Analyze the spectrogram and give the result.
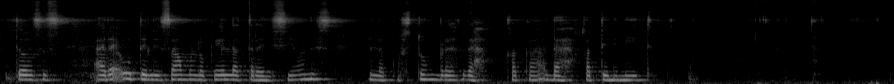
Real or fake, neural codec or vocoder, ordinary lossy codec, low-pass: real; none; none; none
